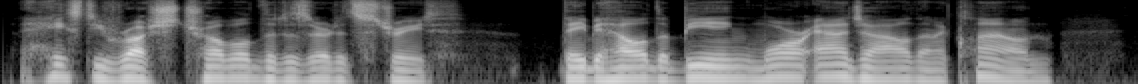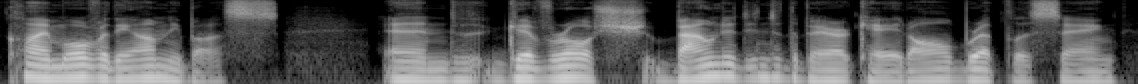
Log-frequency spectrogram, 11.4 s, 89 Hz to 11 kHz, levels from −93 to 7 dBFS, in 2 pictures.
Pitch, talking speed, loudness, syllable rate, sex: 110 Hz, 155 wpm, -20 LUFS, 4.9 syllables/s, male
